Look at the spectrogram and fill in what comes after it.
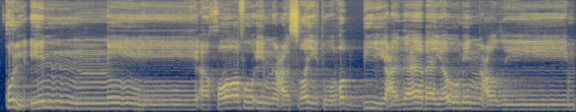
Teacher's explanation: عظیم میں ضا کو پر پڑھیں گے، حروف مستعلیہ میں سے ہے، اور یہاں پر بھی وقف کریں گے تو مد عارض وقفی ہوگا، تو اس طرح سے پڑھیں گے۔ · ربی میں را کو پر پڑھیں گے، یہاں پر یا مدہ ہے، ایک الف کے برابر کھینچیں گے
